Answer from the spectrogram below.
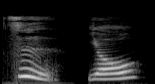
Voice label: "zi4you2", Chinese; 自由; tự do

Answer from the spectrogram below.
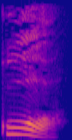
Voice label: "guo4", chinese

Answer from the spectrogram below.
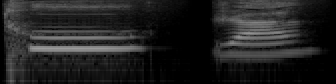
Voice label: "tu1ran2", Chinese; 突然; Giáo trình chuẩn HSK3

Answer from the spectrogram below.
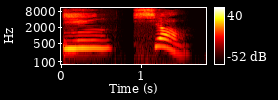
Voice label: "yin1xiang4", Chinese

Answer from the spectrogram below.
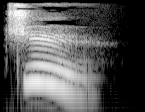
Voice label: "zhi4", chinese; 治; điều trị, chữa trị

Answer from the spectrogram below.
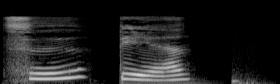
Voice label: "ci2 dian3", chinese; 词典; (danh từ) từ điển; Giáo trình chuẩn HSK3

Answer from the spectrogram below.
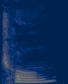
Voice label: "cheng2", Chinese; 成; thành, trở thành

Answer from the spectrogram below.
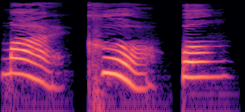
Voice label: "mai4ke4feng1", chinese; Giáo trình Hán ngữ

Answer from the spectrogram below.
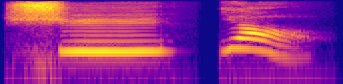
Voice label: "xu1yao4", Chinese; 需要; nhu cầu, yêu cầu

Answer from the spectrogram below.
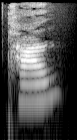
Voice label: "tan2", Chinese

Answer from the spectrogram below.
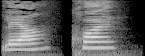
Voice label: "liang2kuai5", chinese; Giáo trình Hán ngữ

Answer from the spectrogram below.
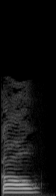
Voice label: "gao1", chinese; Giáo trình Hán ngữ

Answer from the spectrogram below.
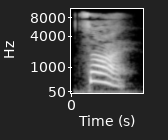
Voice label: "zai4", Chinese

